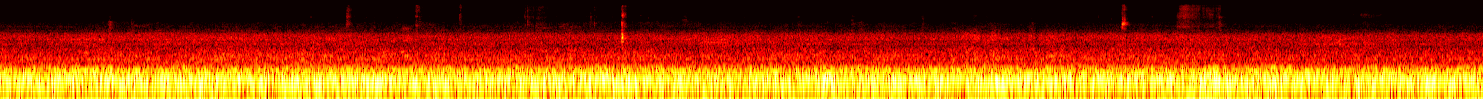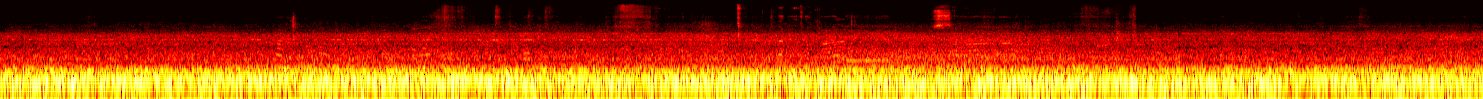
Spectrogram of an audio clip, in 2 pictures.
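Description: A train hums and rumbles steadily at speed, heard from inside a carriage.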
